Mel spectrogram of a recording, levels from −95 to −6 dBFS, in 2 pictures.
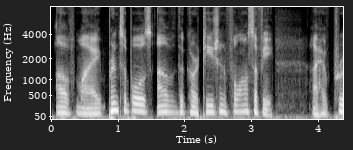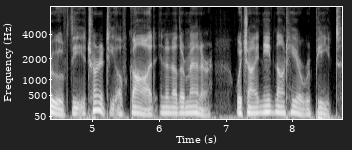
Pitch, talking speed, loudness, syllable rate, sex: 110 Hz, 160 wpm, -19 LUFS, 5.3 syllables/s, male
